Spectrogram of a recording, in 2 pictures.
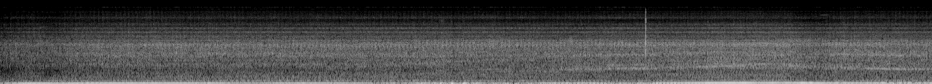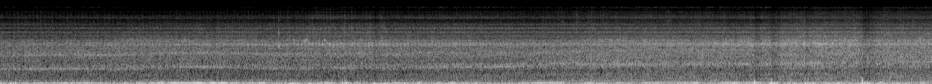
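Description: A go-kart engine roars up close, rising and falling in pitch as it speeds up and slows.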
